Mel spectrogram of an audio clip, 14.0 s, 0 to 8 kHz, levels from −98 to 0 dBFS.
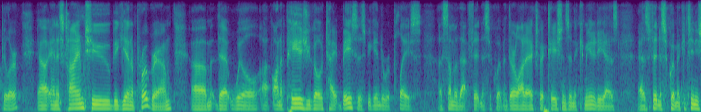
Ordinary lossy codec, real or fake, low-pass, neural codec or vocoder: Opus, 32 kbps; real; 7.2 kHz; none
